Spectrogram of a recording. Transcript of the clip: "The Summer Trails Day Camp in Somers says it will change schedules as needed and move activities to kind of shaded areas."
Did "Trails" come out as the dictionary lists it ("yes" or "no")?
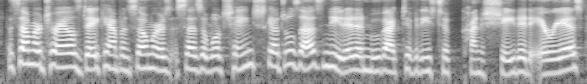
yes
